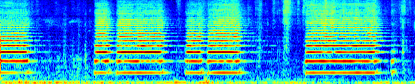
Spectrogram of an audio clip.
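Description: A car horn honks loudly four times in uneven bursts, some short and some held for nearly a second, with a low engine rumble underneath.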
